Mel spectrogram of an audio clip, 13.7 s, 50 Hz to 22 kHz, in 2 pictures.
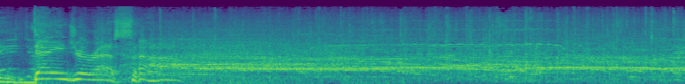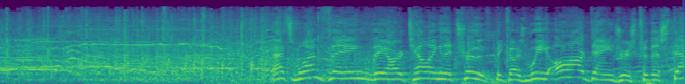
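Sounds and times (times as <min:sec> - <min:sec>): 
speech: 0:00.0 - 0:02.2, 0:09.6 - 0:13.6
laughter: 0:01.2 - 0:02.4
large crowd of people in their twenties clapping and cheering at a political primary party: 0:01.3 - 0:12.7
shouts and whoops from a young crowd: 0:01.5 - 0:10.4.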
